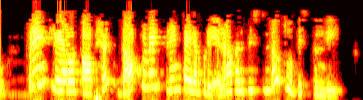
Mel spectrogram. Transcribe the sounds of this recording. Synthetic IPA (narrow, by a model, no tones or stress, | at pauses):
pɾiɳʈleːɾoːʈaːpʂɐnɖaːkjumeɳʈ̚pɾiɳʈɐjlɐpːuɽuɛlaːkɐnipist̪und̪o̞ːt͡ʃuːpist̪und̪i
